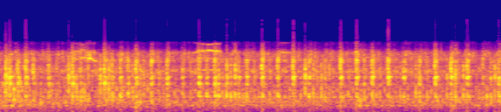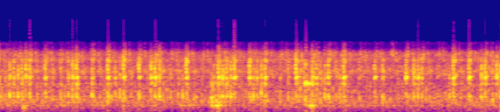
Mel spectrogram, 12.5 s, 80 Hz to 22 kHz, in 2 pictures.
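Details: 4G15 carburetor engine at idle with uneven knocking, about one a second, low at the front from the loose crankshaft pulley. The pulley was not replaced; the knock was fixed by tightening it.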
